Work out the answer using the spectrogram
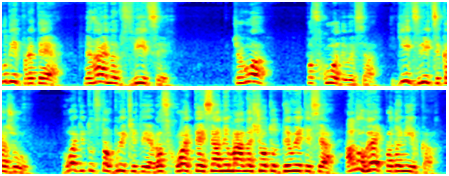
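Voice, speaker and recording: Man playing a loud, high-strung village boss barking orders in a spoken story reading. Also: lively intonation, moderate pace. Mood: commanding. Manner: shouting, commanding. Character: flustered middle-aged village council head, bellowing orders.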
